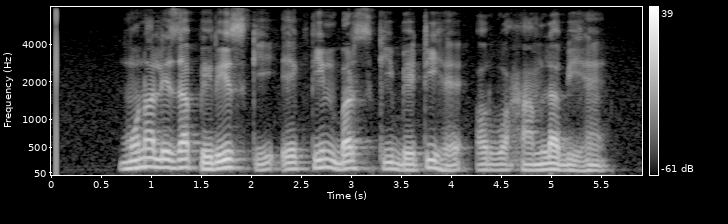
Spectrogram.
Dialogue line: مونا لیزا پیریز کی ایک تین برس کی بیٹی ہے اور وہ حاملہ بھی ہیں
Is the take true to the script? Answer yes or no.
yes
